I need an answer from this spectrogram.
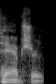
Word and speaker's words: Hampshire: it's not a a real real Shire it's pronounced Hampshire though Hampshire yes Hampshire it's out west of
